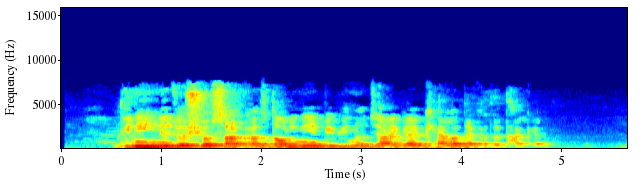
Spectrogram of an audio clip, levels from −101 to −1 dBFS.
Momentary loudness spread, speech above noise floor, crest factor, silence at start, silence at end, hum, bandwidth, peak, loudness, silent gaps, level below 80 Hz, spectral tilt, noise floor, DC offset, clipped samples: 17 LU; 41 dB; 16 dB; 0.55 s; 0.8 s; none; 7.8 kHz; -2 dBFS; -17 LUFS; none; -56 dBFS; -6.5 dB/octave; -58 dBFS; under 0.1%; under 0.1%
